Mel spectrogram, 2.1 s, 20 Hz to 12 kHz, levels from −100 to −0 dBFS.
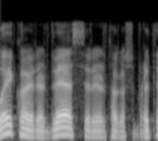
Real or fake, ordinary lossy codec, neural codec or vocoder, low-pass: real; Opus, 64 kbps; none; 7.2 kHz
